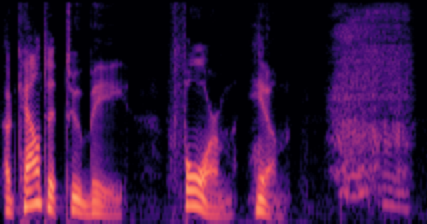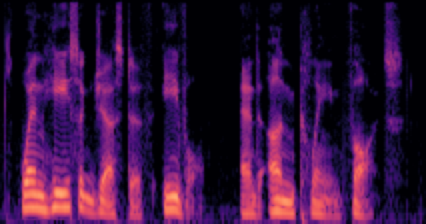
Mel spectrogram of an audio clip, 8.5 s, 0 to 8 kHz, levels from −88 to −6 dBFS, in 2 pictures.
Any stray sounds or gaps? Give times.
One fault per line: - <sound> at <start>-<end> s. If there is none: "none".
- sniff at 3.2-4.2 s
